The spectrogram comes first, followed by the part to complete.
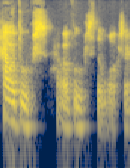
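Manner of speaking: terrible put-on Canadian accent, mocking. Teasing the other speaker by copying their canadian accent, in a mock canadian accent. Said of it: "taking the Mickey out of your Canadian accent's terrible".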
